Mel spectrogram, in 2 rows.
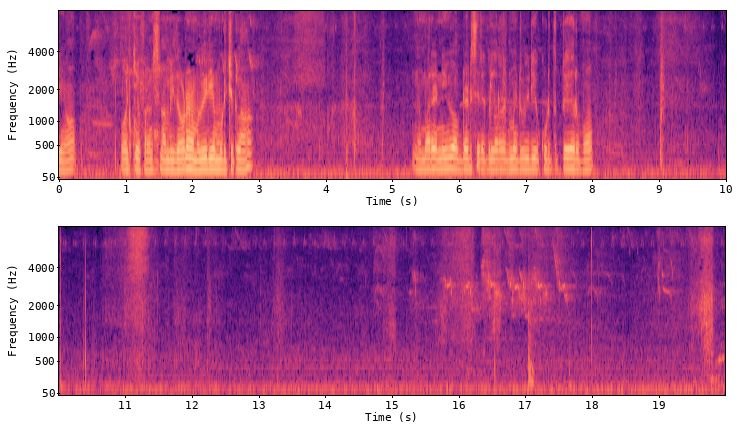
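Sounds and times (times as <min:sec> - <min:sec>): birds chirping: 0:00.0 - 0:20.0
faint outdoor background noise: 0:00.0 - 0:20.0.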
